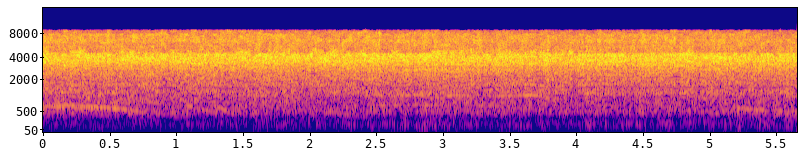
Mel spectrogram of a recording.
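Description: Firework fountains showering sparks, a steady dense hiss with no bangs.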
